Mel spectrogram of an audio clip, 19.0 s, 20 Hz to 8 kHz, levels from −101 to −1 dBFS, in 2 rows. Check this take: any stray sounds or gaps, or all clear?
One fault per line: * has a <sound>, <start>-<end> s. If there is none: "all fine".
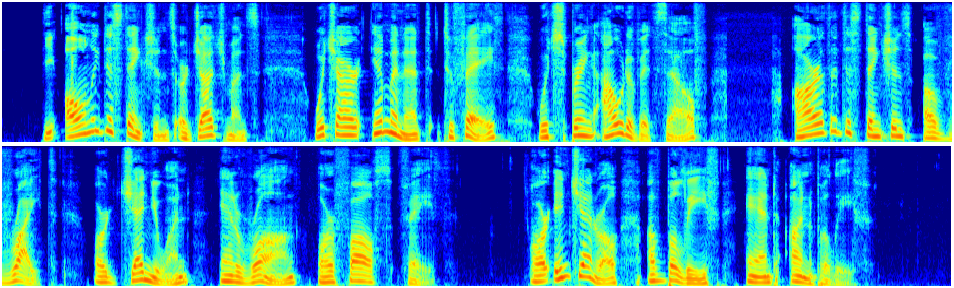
all fine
